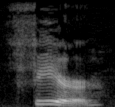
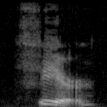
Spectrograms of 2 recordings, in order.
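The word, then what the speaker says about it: vier: now you know that four is pronounced fear the v makes more of an f sound fear let's count how many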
